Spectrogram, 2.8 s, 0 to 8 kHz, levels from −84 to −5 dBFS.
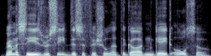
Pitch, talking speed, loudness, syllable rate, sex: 130 Hz, 190 wpm, -17 LUFS, 6.3 syllables/s, male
